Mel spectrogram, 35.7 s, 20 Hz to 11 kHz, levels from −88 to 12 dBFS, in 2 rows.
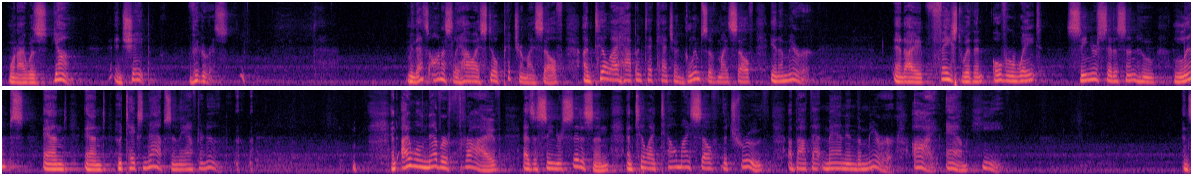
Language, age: English, 60-79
